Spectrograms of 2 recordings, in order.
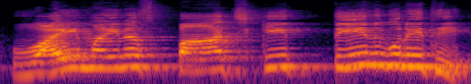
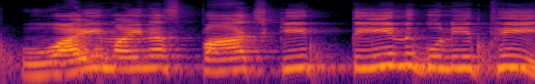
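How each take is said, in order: Both takes have the same delivery.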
